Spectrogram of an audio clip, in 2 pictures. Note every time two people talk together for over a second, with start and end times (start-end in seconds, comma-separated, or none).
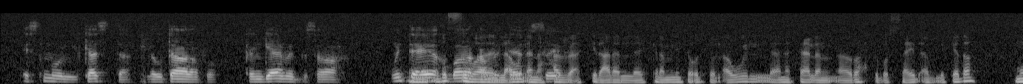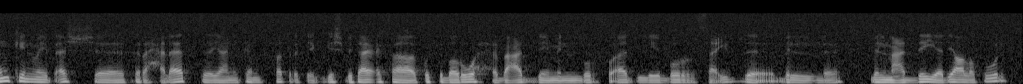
4.1-5.6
